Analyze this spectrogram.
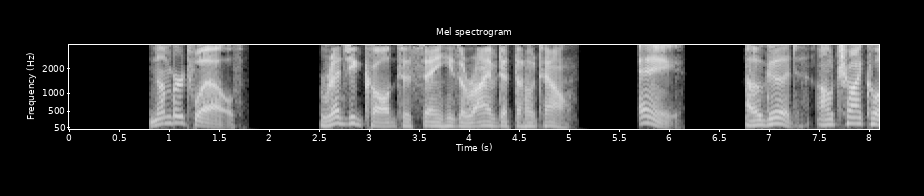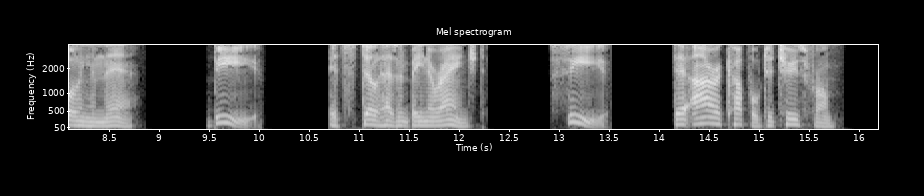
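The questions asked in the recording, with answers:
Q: Reggie called to say he's arrived at the hotel.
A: A: Oh, good. I'll try calling him there.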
